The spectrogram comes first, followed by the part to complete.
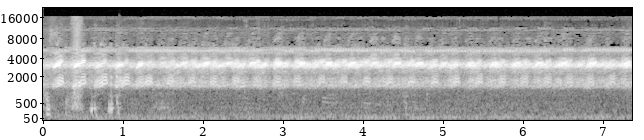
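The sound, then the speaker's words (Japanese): A dense chorus of many frogs croaking together, steady and continuous with rapid pulsing calls layered over one another, fairly loud, with no talking. “カエルは一匹鳴き出すといっぱい鳴くんですね”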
